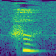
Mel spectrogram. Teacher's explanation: 口を細めてフと空気を漏らしてウという音につなげるとフが出来上がる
